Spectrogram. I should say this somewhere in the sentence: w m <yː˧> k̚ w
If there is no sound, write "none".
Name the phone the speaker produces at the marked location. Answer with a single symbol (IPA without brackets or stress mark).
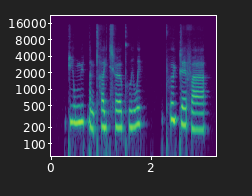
yː˧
